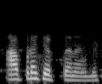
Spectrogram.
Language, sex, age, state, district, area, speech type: Telugu, female, 18-30, Andhra Pradesh, Guntur, urban, conversation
